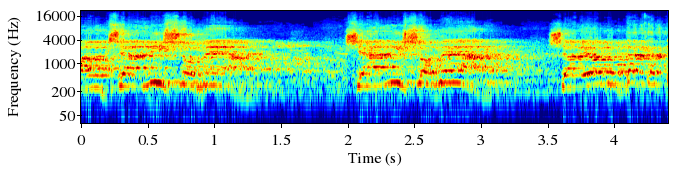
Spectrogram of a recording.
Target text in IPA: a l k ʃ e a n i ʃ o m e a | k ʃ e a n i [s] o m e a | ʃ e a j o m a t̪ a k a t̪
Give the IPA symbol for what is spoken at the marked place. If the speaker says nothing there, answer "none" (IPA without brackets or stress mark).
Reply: ʃ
